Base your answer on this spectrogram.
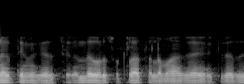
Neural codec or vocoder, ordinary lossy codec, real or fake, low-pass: none; none; real; 3.6 kHz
